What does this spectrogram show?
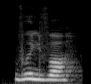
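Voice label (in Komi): "выль во", Komi, female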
